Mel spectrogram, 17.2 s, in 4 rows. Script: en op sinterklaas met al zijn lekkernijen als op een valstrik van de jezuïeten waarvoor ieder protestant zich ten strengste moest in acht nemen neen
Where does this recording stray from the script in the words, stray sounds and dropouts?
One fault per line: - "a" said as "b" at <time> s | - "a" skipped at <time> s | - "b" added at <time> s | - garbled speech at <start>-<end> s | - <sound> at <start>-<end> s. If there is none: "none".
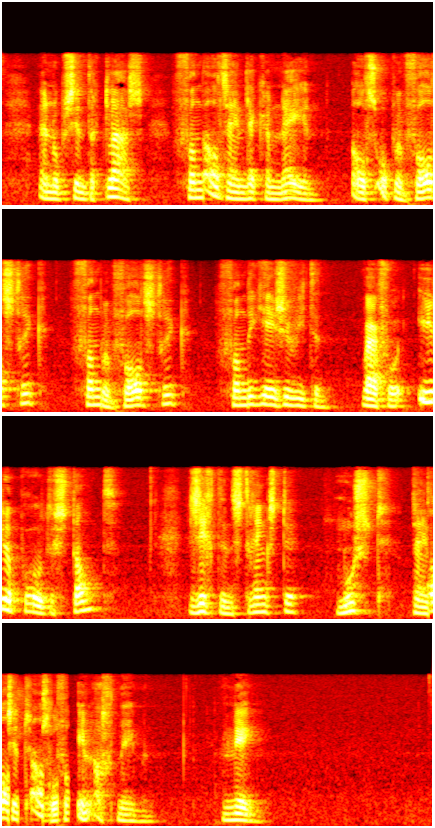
- "met" said as "van" at 1.7 s
- "een valstrik van" added at 5.3 s
- garbled speech at 12.7-13.6 s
